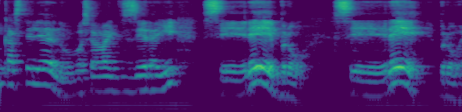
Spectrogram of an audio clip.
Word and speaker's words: cerebro: você vai dizer aí cerebro ser Essa é a segunda em espanhol em português né para falar para o cérebro limpar ao cerebro segunda aí segunda sílaba pronunciar forte próxima alergia como é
